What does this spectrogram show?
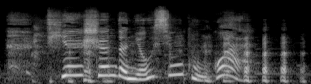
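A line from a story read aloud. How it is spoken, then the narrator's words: Group laughing. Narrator (Chinese): 众人都笑说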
